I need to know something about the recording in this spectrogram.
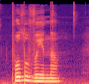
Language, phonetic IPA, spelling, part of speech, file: Ukrainian, [pɔɫɔˈʋɪnɐ], половина, noun, Uk-половина.ogg
- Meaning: half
